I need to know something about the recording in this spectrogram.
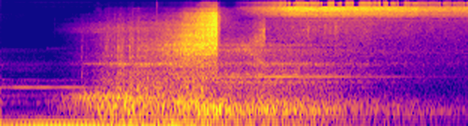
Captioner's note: dissonant whoosh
